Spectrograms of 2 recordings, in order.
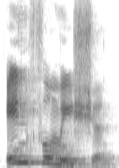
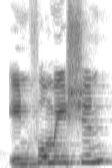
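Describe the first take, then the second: First: "इन्फॉर्मेशन" as in-fuh-MAY-shun, falling; silent R. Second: "इन्फॉर्मेशन" with full FAW, higher and rising; wrong pronunciation. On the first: Teacher modelling the correct word, in-fuh-may-shun. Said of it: "आर यहाँ पर silent है". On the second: Teacher testing the wrong form, stressed faw. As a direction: say "इन्फॉर्मेशन" as a questioning in-faw-may-shun. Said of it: "इन्फॉर्मेशन नहीं बोलेंगे". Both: Shown as a demonstration.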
